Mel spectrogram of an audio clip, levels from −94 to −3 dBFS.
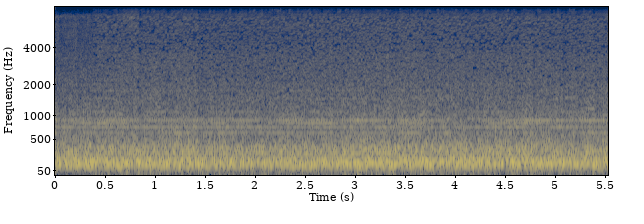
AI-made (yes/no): no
